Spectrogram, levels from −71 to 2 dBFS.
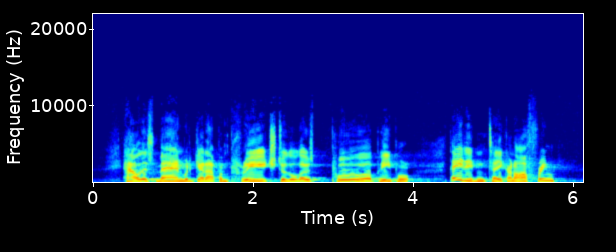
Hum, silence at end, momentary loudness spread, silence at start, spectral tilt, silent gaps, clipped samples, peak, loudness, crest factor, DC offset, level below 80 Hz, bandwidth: none; 0.35 s; 6 LU; 0.25 s; -5.5 dB/octave; none; under 0.1%; -4 dBFS; -19 LUFS; 16 dB; under 0.1%; -62 dBFS; 11 kHz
